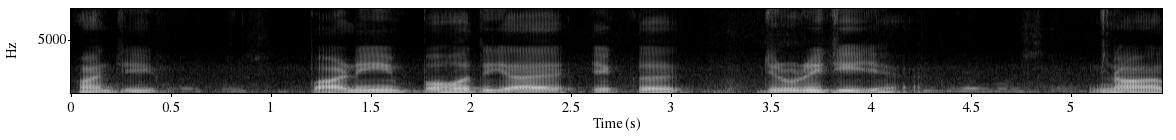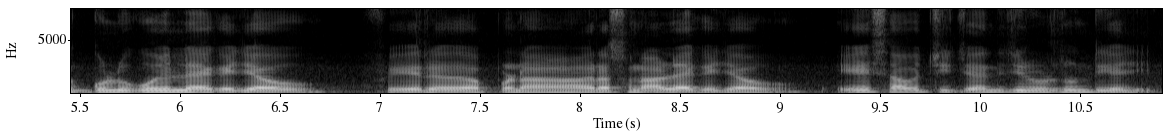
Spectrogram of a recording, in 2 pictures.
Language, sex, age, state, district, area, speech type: Punjabi, male, 30-45, Punjab, Hoshiarpur, rural, spontaneous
